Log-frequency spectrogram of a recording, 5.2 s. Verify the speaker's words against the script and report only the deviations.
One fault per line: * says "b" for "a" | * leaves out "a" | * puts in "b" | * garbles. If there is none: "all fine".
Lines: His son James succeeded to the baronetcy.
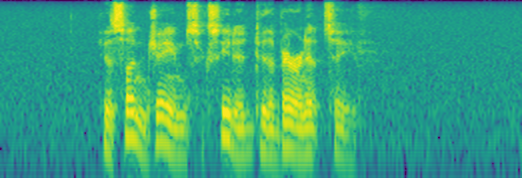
all fine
